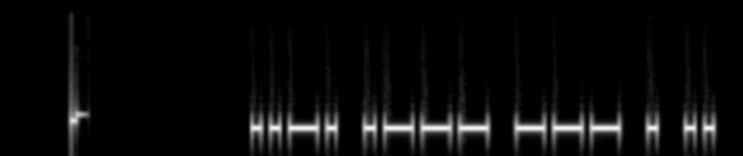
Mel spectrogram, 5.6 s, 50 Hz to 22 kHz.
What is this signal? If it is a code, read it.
Morse code, heard as a keyed tone, about 17 wpm, 700 Hz. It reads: FJOEI
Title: Code Groups - 5 Letters - 17wpm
